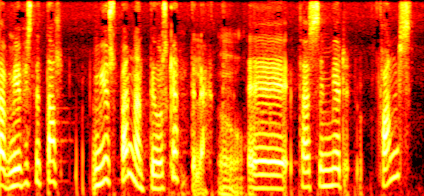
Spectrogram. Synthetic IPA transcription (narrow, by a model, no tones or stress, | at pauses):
amjɛfɪnst̪ɛht̪aal̥t̪̚mjœːspɛnːant̪ɪɔɣscɛm̥t̪ɪlʔɛ̰xt̪ː | θasɛmːjɛɾfanst̪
